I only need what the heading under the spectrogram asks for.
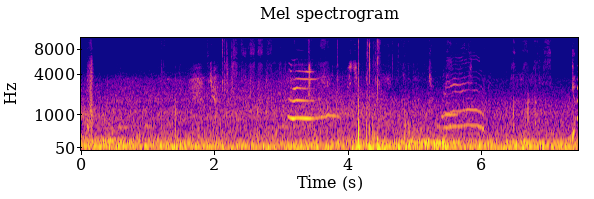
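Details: Street cats, several males pursuing a single female; two clear meows, one long and slightly rising, a later one wavering and falling, over constant low-pitched traffic-like rumble with a sharp knock between them.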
